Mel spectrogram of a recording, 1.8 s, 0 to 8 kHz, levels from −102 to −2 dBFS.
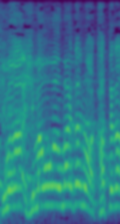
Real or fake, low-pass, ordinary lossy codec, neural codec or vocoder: real; none; none; none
